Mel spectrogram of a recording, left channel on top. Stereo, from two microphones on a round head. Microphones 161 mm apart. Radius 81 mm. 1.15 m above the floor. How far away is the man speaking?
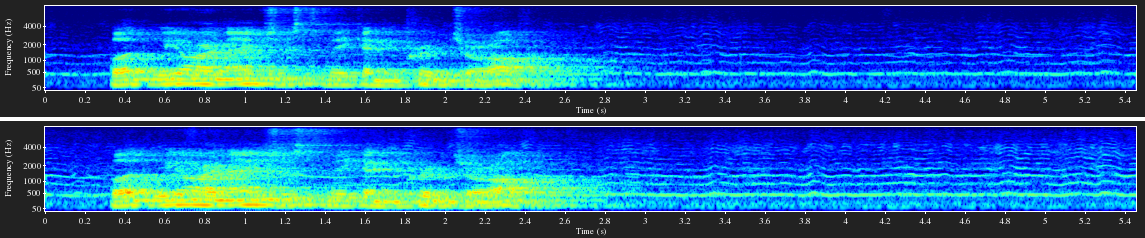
About 0.7 m.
